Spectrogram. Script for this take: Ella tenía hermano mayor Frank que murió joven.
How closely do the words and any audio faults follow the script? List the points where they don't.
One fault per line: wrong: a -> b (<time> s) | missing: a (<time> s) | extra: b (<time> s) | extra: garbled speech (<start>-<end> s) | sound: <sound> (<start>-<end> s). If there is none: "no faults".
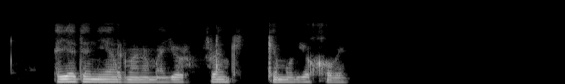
no faults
